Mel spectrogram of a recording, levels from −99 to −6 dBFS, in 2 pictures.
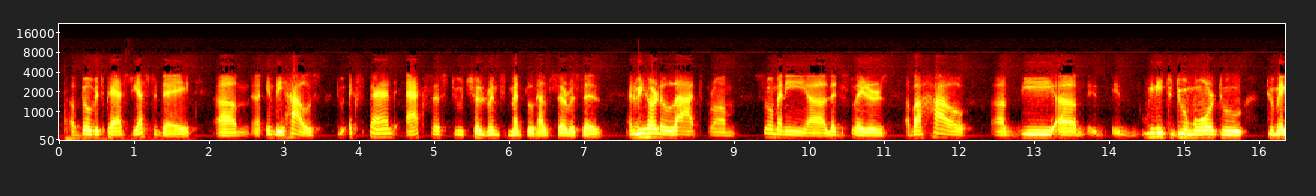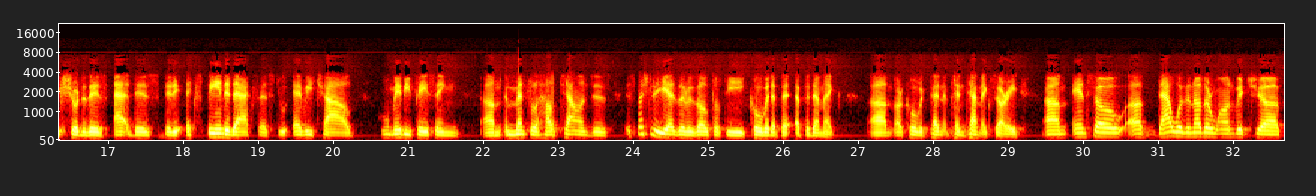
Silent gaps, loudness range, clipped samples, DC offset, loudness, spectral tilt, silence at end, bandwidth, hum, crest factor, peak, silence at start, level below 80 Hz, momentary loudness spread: none; 4 LU; under 0.1%; under 0.1%; -20 LUFS; -7 dB/octave; 0.05 s; 7.2 kHz; none; 20 dB; 0 dBFS; 0.1 s; -64 dBFS; 13 LU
